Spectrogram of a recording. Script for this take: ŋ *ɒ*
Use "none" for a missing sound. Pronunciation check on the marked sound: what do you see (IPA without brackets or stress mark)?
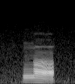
ɒ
